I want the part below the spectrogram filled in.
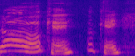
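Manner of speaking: high-pitched wizard reply; wizard character. Acted. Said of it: "And he says".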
